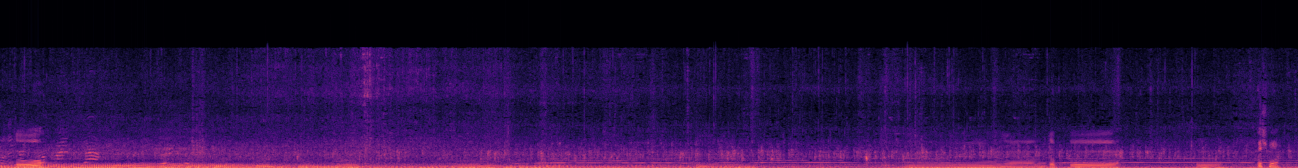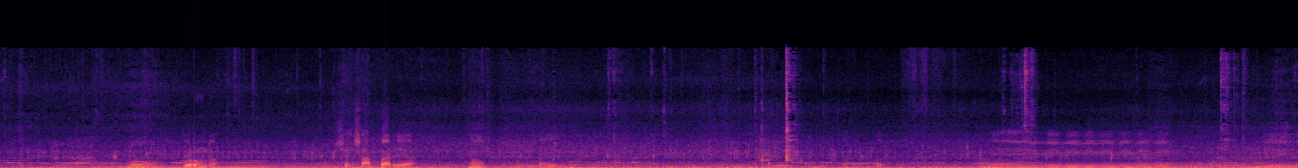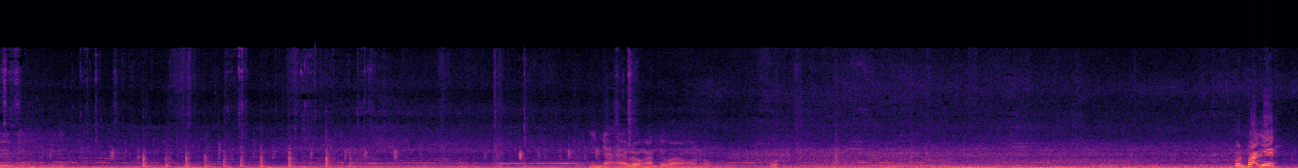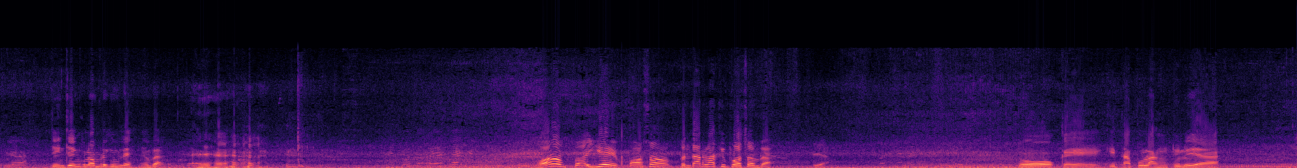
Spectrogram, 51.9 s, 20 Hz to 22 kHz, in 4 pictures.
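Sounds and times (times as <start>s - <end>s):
background voice or music: 0.0s - 37.7s
low engine rumble: 0.0s - 51.9s.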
